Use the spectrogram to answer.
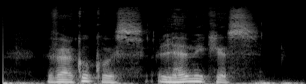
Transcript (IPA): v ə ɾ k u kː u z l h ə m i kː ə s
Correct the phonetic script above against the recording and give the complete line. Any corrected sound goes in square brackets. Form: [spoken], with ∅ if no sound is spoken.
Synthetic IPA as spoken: v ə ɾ k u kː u [s] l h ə m i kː ə s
